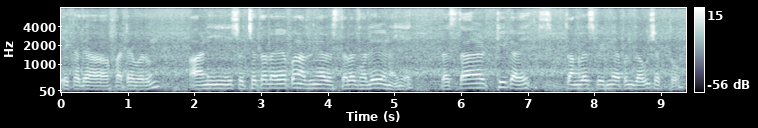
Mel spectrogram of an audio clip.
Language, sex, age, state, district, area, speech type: Marathi, male, 60+, Maharashtra, Yavatmal, urban, spontaneous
